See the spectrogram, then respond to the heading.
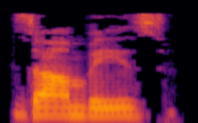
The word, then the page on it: zombies: British English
